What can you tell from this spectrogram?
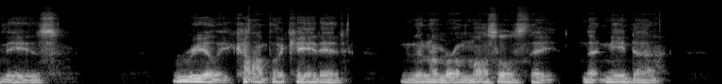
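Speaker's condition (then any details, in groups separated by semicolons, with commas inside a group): ALS; expects to lose voice very soon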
